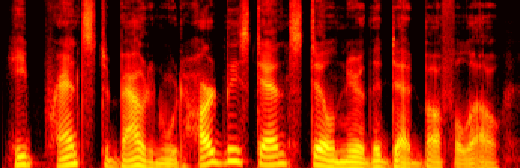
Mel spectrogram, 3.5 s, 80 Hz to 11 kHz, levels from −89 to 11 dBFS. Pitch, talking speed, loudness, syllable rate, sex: 125 Hz, 210 wpm, -18 LUFS, 5.2 syllables/s, female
